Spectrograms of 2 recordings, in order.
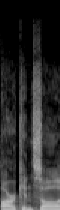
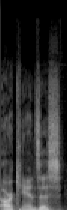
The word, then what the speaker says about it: Arkansas: Arkansas must be pronounced Arkansas, not R. Kansas.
